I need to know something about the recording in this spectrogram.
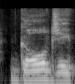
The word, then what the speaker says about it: Golgi: Could be called Golgi Packaging Inc. But anyway, that's how I remember Golgi has a soft G and package also does.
